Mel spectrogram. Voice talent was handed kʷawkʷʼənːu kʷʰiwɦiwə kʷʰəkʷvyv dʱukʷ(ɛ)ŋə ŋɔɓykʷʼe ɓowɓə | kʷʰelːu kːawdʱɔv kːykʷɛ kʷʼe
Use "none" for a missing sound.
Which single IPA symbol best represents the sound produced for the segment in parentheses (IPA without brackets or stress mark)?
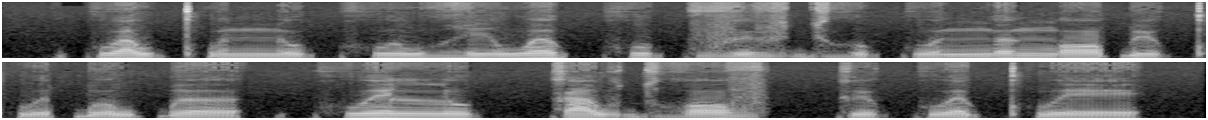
ɛ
